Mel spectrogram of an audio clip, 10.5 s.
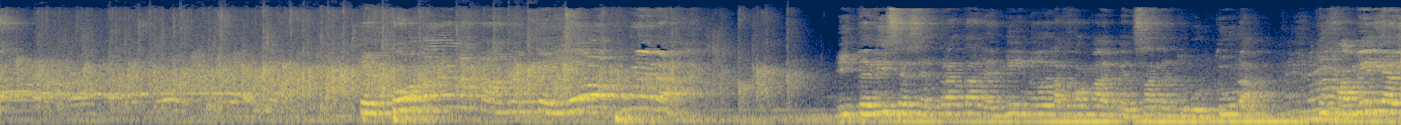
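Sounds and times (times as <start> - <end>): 
audience applauding: 0.0 - 6.1
speech: 2.7 - 3.4, 4.0 - 5.3, 6.3 - 10.4.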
